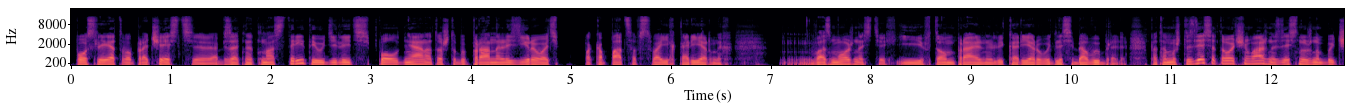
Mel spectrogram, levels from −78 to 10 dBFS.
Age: 20-39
